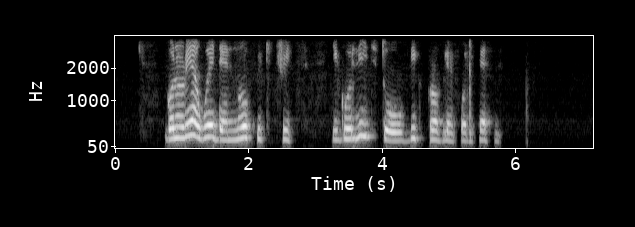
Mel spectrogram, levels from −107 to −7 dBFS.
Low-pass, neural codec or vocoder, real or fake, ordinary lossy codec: 3.6 kHz; vocoder, 44.1 kHz, 128 mel bands, Pupu-Vocoder; fake; none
